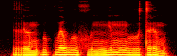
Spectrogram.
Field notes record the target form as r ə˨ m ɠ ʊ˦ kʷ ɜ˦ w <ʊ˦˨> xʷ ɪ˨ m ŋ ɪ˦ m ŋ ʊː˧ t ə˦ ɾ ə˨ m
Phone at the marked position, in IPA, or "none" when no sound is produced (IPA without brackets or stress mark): ʊ˦˨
